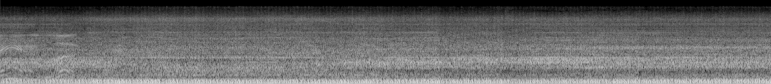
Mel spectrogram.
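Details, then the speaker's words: New Honda EU7000is inverter generator, first startup and break-in run: steady, even small-engine drone with no knocks, misses or surges, running cleanly. "My new Honda generator. This is going to be its maiden test. Its first startup."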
